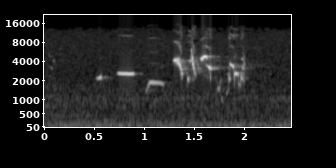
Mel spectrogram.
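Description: A Western Meadowlark sings a flute-like phrase: two clear whistles, a lower slurred note, then a rapid jumble of bright gurgling notes, over faint background hiss.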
